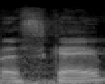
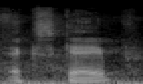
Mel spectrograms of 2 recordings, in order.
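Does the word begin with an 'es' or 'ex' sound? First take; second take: es; ex. First: The word begins with an 'es' sound. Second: The word begins with an 'ex' sound. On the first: The speaker calls it right. "instead of escape" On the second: The speaker calls it wrong. "my wife likes to say escape"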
